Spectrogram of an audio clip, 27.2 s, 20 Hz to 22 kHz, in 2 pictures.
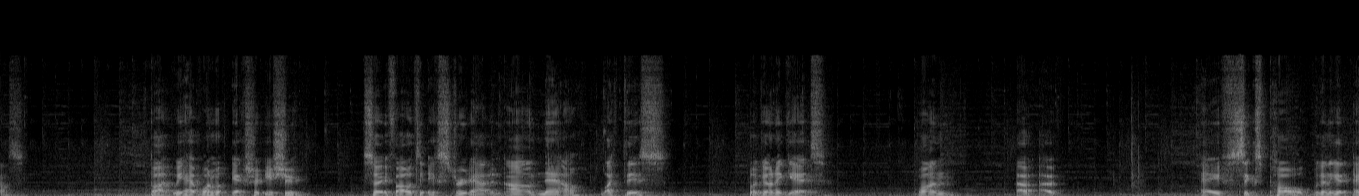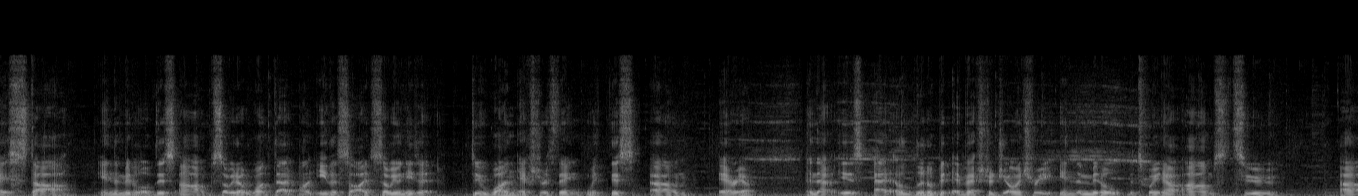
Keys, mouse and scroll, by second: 0.2 middle click, 3.1 click, 3.6 click, 4.4 alt+right click, 4.8 middle click, 5.2 e, 6.2 middle click, 7.9 click, 8.3-8.9 scroll up 1, 8.9 right click, 10.3-10.7 scroll up 2, 10.5 middle click, 11.5 shift+middle click, 13.1 middle click, 15.8 middle click, 16.8 middle click, 17.2 ctrl+z, 17.5 ctrl+z, 17.8 ctrl+z, 18.3 scroll down 2, 18.5 middle click, 21.6 click, 22.4 middle click, 23.3 middle click, 23.7 middle click, 24.8 middle click, 25.4 middle click, 25.8 shift+middle click, 26.1 middle click, 26.6 middle click.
